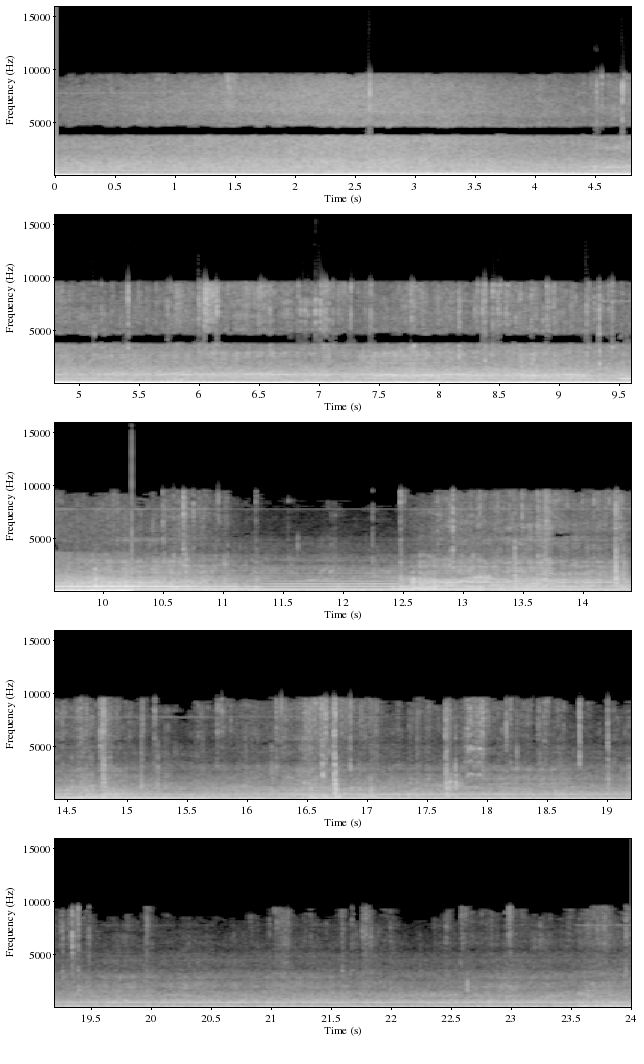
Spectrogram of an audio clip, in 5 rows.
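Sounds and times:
light crackles: 0.0s - 24.0s
small electric motor humming: 4.6s - 15.3s.

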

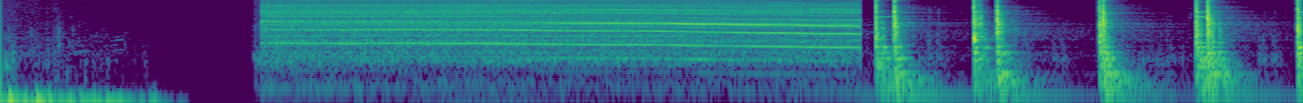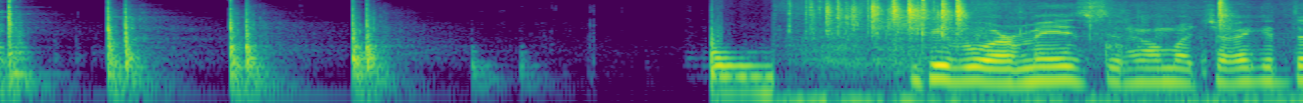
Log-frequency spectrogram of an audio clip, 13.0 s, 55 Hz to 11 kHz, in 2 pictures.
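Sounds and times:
hand tool striking wood: 4.4s - 9.3s.

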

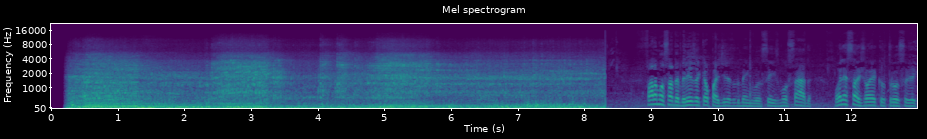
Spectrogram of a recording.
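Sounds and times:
diesel engine rumbling: 0.2s - 8.4s.

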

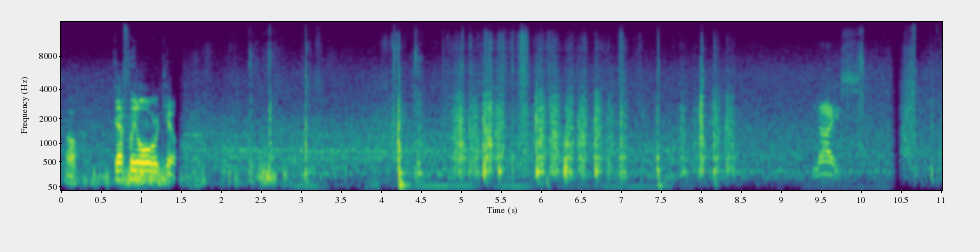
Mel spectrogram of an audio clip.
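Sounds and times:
short knocks and scuffs: 2.3s - 3.3s, 4.1s - 8.5s
cardboard tube thumping in dirt: 2.4s - 3.3s, 4.1s - 8.5s.

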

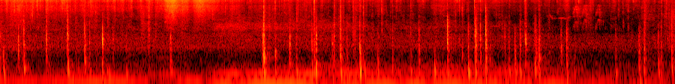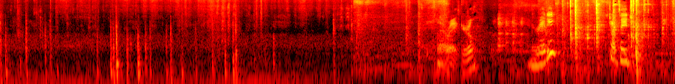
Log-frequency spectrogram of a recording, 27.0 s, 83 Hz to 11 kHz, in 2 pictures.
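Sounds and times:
hooves clattering on plastic: 5.0s - 19.2s.

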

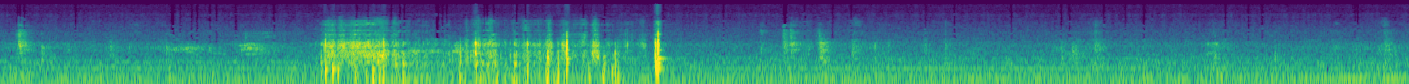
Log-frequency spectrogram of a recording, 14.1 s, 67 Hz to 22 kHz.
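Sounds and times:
camera handling rubbing: 3.2s - 6.6s.

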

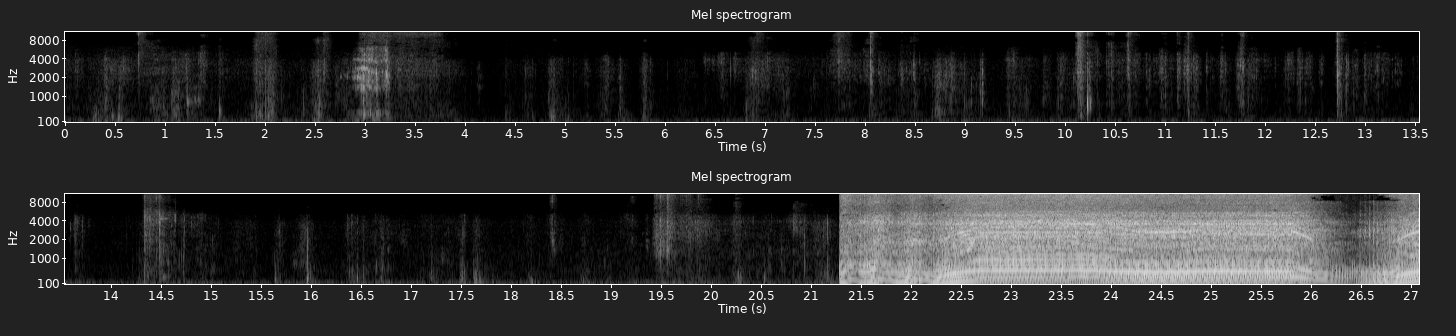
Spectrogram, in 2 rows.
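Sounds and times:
footsteps crunching on pine straw: 4.8s - 13.8s.

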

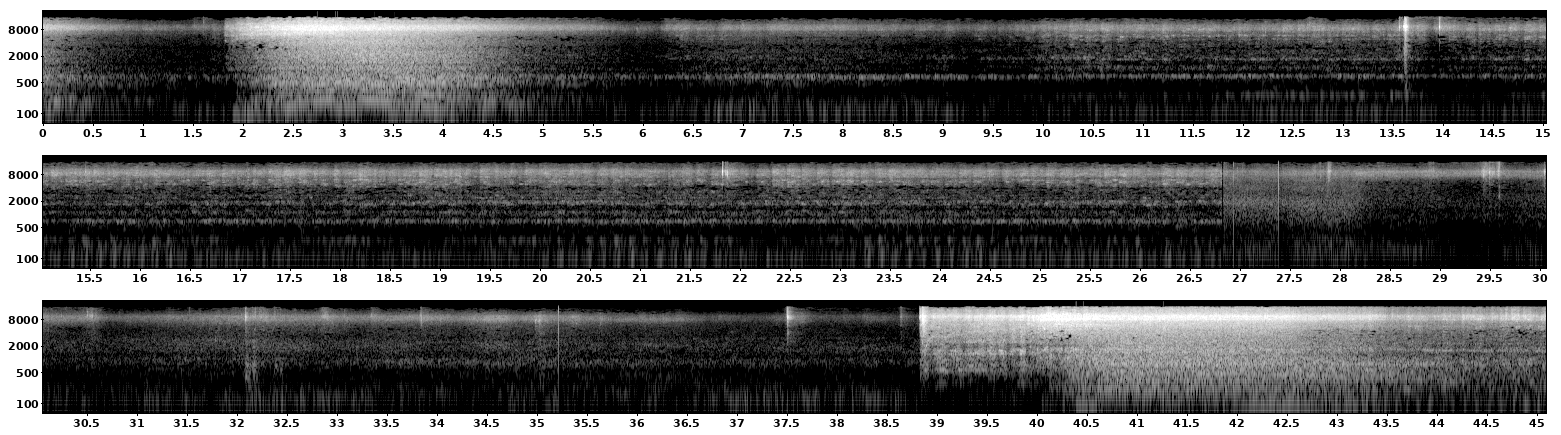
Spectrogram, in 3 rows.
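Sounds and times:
truck engine idling: 0.0s - 45.0s.

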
